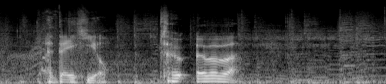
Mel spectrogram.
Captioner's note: mating Call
